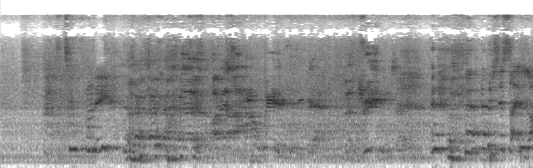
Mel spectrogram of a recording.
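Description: A young woman laughs heartily.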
